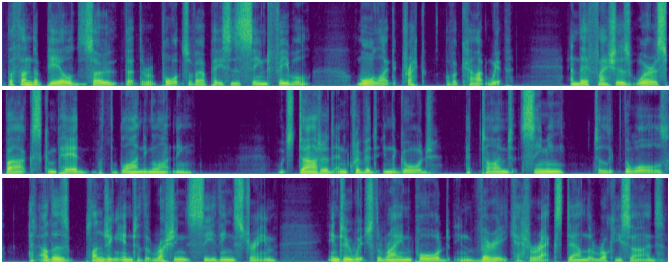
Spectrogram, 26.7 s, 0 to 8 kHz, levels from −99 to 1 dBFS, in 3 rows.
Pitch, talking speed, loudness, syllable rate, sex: 140 Hz, 145 wpm, -19 LUFS, 4.4 syllables/s, male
